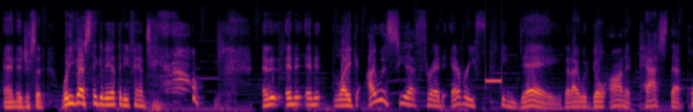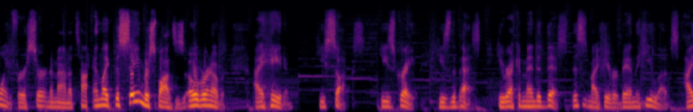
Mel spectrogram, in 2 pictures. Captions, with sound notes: and it just said, what do you guys think of Anthony Fantano? And like I would see that thread every (beep) day, that I would go on and pass that point, for a certain amount of time, and like the same response is over and over, I hate him, he sucks, he's great, he's the best, he recommended this, this is my favorite band that he loves,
